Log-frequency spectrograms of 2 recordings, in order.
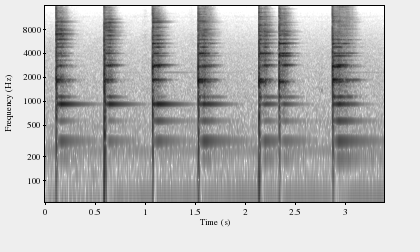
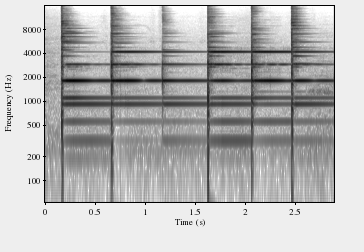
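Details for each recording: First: Double-barrel shotgun barrels tapped to check the rib solder: eleven taps ring clear like bells, but the last comes back dull and buzzy because the rib solder has let go at that point. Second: Double-barrel break-action shotgun inspection, barrels tapped up and down: six clean taps about half a second apart, each ringing clearly like church bells; barrels and rib sound solid.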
